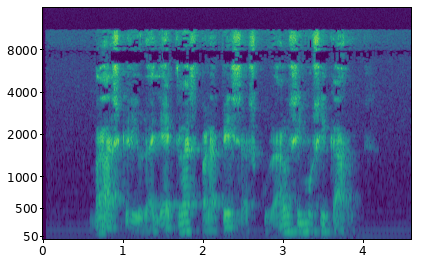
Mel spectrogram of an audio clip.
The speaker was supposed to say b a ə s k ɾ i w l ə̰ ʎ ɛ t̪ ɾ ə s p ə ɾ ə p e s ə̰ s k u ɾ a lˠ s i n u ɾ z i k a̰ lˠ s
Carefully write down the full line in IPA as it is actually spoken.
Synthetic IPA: b a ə s k ɾ i w ɾ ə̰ ʎ ɛ t̪ ɾ ə s p ə ɾ ə p e s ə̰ s k u ɾ a lˠ z i m u z i k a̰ lˠ s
